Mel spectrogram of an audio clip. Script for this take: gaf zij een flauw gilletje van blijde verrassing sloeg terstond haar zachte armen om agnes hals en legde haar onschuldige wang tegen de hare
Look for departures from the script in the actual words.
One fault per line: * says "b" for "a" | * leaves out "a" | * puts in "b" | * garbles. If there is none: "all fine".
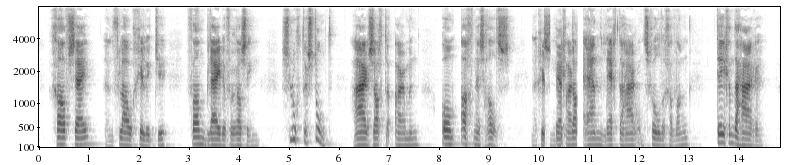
* garbles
